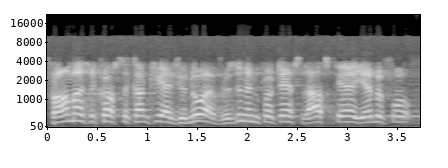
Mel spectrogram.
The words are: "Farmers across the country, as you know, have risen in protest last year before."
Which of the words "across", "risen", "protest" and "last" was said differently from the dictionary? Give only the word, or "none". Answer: none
